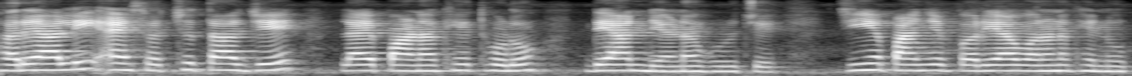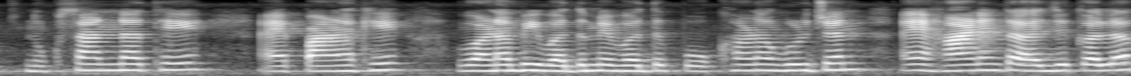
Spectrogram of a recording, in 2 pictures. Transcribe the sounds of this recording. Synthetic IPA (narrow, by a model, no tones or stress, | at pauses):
hɐɾijaːliɛ̃ːsʋɐtːt͡ɕʰɪt̪ad͡ʑeː | laːɪpaːɽ̃ə̆kʰeːt̪ʰoːɽod̪jaːnɗijəɽ̃ə̆ɡʱʊɾɪd͡ʑeː | d͡ʑiːə̃pɐ̃ɦɪ̃ɲ̆d͡ʑefɐɾjaːʋəɾəɽ̃̆kʰeːnnʊksaːnːɐt̪ʰie | ɛ̃ːpaːɽ̃ə̆kʰeːʋɐɽ̃ə̆bʱiʋɐd̪ʱʊ̆mẽʋɐd̪ʱʊ̆poːkʰəɽ̃̆ɡʱʊɾɪd͡ʑənɪ̆ɛ̃ːɦaːɽ̃et̪ɐɐʄʊ̆kɐl̆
